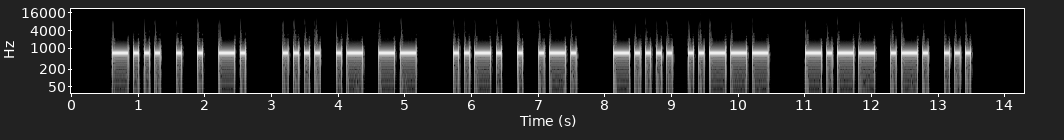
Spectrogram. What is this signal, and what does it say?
Morse code, heard as a keyed tone, about 15 wpm, 700 Hz. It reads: BEEN HAM FER 62 YRS
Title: K1USN SST QSO Practice 15wpm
